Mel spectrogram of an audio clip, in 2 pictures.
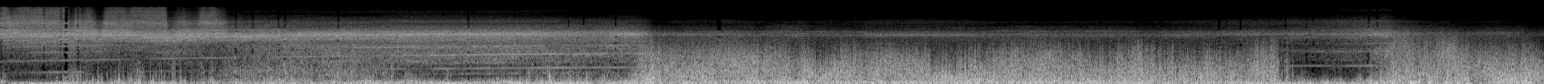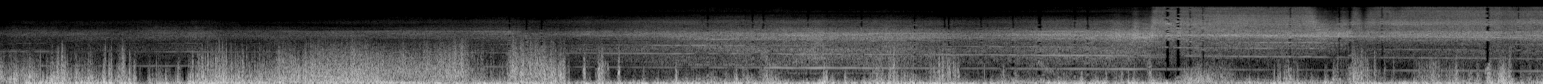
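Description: Zipline trolley pulleys running along a steel cable with a whine that rises in pitch as the rider picks up speed, then heavy wind noise on the microphone at full speed. Near the end the whine returns and falls in pitch as the trolley slows toward the landing platform.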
